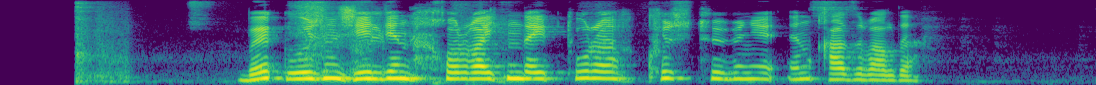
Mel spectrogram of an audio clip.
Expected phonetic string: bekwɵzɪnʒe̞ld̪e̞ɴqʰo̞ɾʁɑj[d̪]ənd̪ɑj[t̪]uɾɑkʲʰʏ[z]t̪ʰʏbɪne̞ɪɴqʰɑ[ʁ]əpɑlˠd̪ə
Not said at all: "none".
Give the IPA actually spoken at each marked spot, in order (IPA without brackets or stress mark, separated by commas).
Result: t̪, t̪ʰ, z, z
